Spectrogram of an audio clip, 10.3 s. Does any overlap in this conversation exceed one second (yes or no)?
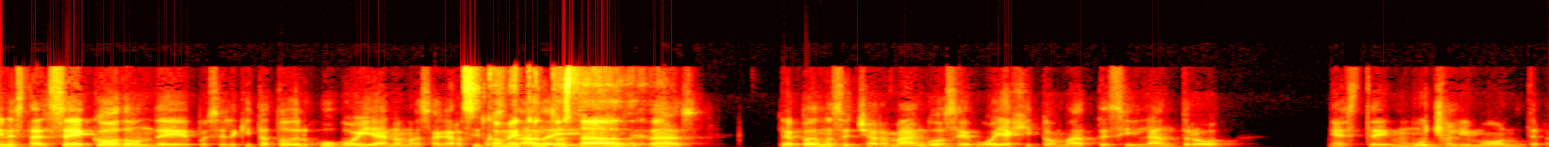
yes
